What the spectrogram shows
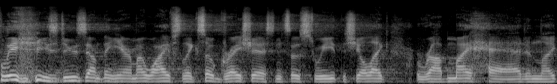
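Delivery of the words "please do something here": put-on crying, pleading voice. Speaker on the ground recalls pleading with their wife, retelling a crying plea. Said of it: "I'm crying".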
